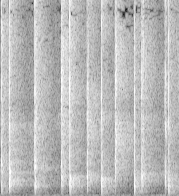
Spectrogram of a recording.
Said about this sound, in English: Round of applause.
